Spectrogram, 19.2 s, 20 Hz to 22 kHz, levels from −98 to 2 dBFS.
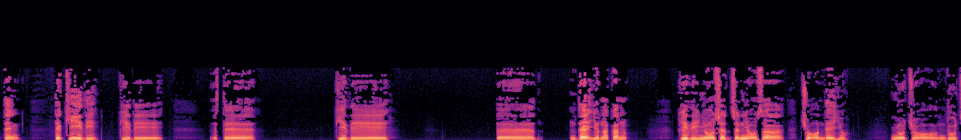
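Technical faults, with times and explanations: Throughout: MP3 compression, likely at a low bitrate near 32 kbps. Nothing remains above 11.4 kHz, so the speech sounds dull. The damage is heavy. Weak frequency lines drop in and out between frames. This gives a watery, swirly texture and smeared attacks.
4.44–4.46 s, 9.92–9.94 s and 11.55–11.57 s: pre-echo. Each time, a hiss of about 20 ms comes just before a sharp onset. The last one sits just before "xa kanu". The codec spreads noise sized for the loud attack across its whole block, so the noise fills the quiet moment before it.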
